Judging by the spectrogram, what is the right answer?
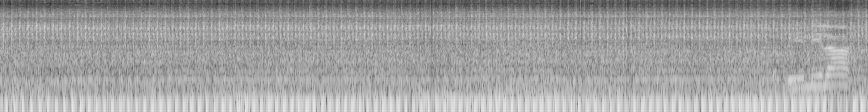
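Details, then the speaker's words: Yamaha Soul GT scooter idling with a loud, harsh clatter over the exhaust thump; the engine oil is found empty because oil changes were always late. "kali ini ada pasien Yamaha Soul GT untuk belahan motornya dari suara mesin berisik guys Coba kita dengarkan suaranya"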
